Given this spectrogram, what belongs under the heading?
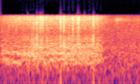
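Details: A male cat sleeping peacefully and snoring loudly: short buzzing, fluttering breaths with a few clicky pulses, then fading.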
